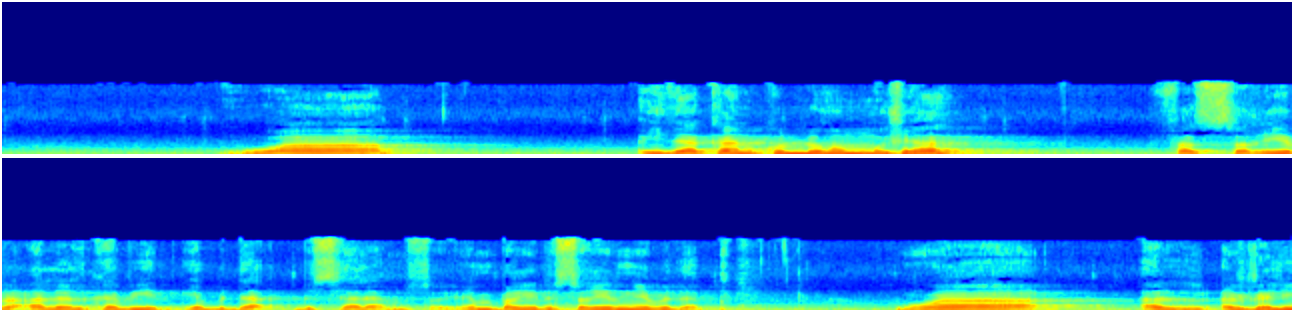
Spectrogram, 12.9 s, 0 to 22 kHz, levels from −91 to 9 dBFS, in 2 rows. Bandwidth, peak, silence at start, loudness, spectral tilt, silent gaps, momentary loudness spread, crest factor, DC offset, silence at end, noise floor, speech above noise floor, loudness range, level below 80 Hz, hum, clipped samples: 11 kHz; 0 dBFS; 0 s; -19 LUFS; -7.5 dB/octave; none; 21 LU; 20 dB; under 0.1%; 0 s; -41 dBFS; 23 dB; 3 LU; -42 dBFS; none; under 0.1%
